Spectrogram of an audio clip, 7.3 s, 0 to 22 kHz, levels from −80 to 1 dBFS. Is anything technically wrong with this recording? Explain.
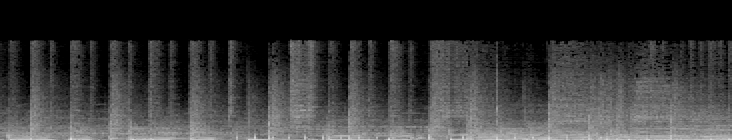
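Yes. From 2.37 s to 6.01 s a train of clicks runs over the sound, about 5.8 per second at an even spacing, some twenty in all, each standing well above the audio at around 15 dB louder. The cause is likely an outside pulse source, such as interference or a faulty connection, injecting the same spike repeatedly. It is heard as steady ticking that continues through pauses. Unlike random crackle or scattered dropout clicks, these pulses keep a matching shape and a regular pace.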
